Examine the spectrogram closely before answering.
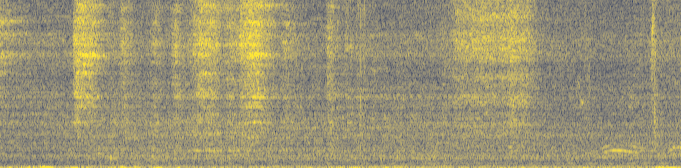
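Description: Single-car diesel railcar of the Hitachinaka Seaside Railway approaching slowly along the track: a steady low engine and wheel rumble, with a few brief high hissing squeals from the wheels on the rails.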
